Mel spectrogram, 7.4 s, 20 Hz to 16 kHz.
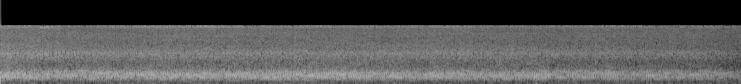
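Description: A Lockheed C-130E turboprop transport aircraft drones steadily, a loud continuous propeller and engine roar that fades slightly toward the end, with no voices.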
